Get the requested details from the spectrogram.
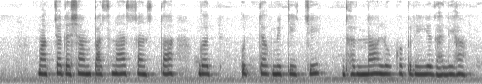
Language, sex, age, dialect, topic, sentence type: Marathi, female, 31-35, Southern Konkan, banking, statement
